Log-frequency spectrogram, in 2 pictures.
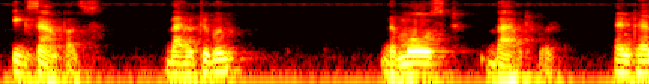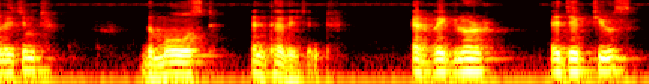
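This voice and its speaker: A man teaching an English grammar lesson in Urdu, slowly dictating each example phrase by phrase. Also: fairly low pitch, a little mellow. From Pakistan. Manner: slow, deliberate dictation of examples.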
